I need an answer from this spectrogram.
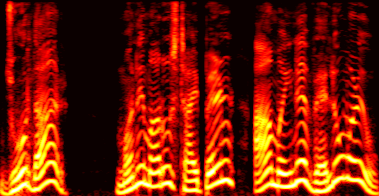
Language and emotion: Gujarati, surprised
